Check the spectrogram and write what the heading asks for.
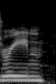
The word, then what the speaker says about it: Reen: how sharp I didn't know if it was Reen or Ren. It's Reen. Cool. It actually is how it's spelled.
